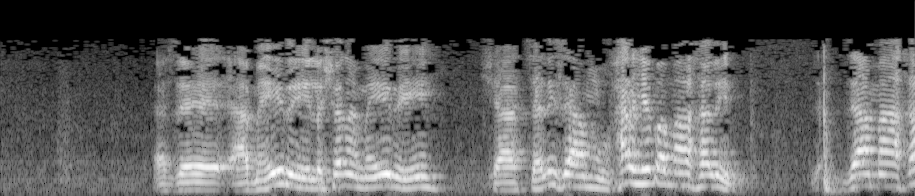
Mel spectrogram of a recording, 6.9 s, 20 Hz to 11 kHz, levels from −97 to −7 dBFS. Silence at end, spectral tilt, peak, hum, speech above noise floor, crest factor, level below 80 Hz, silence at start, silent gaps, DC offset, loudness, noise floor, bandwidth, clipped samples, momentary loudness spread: 0 s; -10 dB/octave; 0 dBFS; none; 33 dB; 18 dB; -62 dBFS; 1.15 s; none; under 0.1%; -17 LUFS; -49 dBFS; 5.8 kHz; under 0.1%; 12 LU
